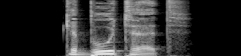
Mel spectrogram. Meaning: past participle of booten
- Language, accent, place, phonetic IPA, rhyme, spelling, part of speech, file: German, Germany, Berlin, [ɡəˈbuːtət], -uːtət, gebootet, verb, De-gebootet.ogg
